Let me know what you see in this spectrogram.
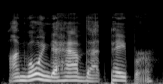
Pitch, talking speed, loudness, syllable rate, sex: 180 Hz, 220 wpm, -17 LUFS, 5.0 syllables/s, female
